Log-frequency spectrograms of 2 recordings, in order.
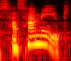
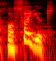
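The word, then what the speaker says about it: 細雪: って絶対細い雪とか読んじゃうもんね。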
